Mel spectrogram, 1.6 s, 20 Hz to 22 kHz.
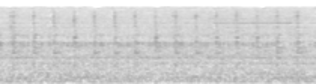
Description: Weird Cooler Master Real Power Pro 550w making tick noises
